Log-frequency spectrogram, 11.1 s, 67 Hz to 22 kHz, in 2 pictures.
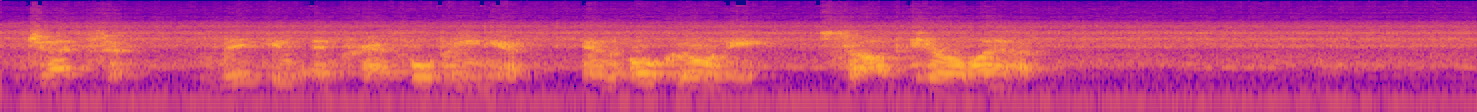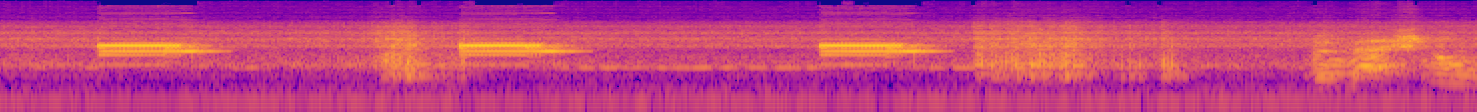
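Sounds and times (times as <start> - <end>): static crackles: 0.2 - 11.0
two-tone digital data bursts: 5.9 - 6.4, 7.2 - 7.8, 8.6 - 9.3.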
